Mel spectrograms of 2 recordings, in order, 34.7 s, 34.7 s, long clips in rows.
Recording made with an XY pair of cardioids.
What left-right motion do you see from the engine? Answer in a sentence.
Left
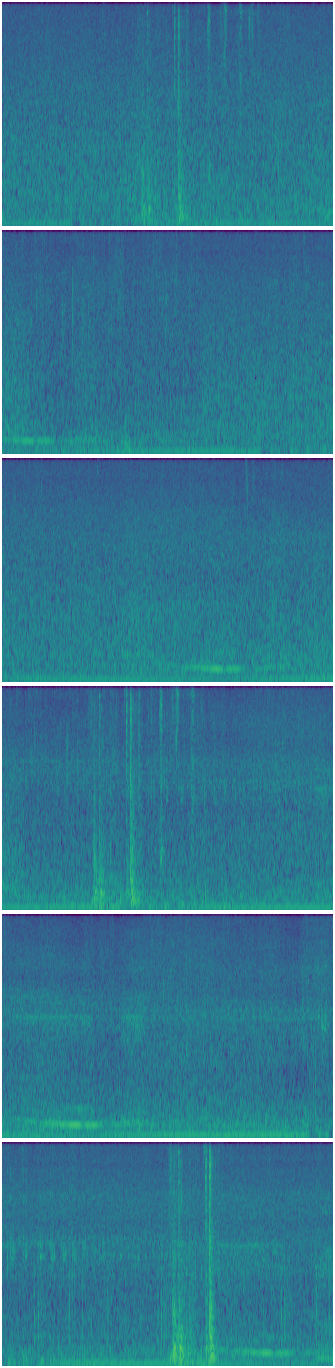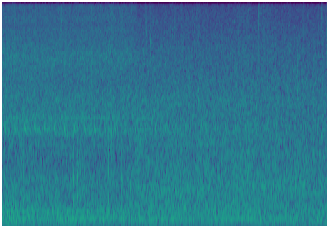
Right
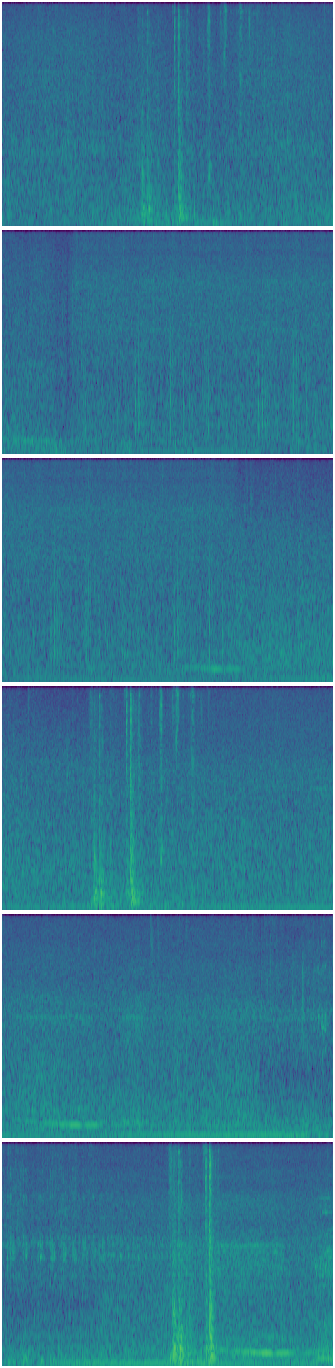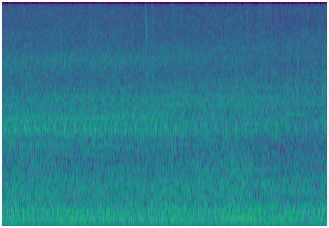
In this clip you hear the engine move from left to right.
